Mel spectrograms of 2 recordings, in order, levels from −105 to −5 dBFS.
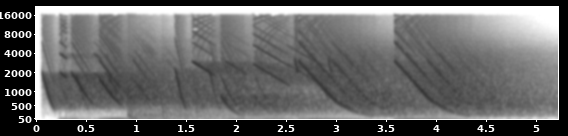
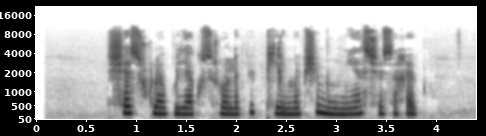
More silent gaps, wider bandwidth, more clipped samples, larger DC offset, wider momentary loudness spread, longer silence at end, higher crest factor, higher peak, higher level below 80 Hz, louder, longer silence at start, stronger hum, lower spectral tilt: neither; first, 17 kHz vs 11 kHz; neither; neither; about the same, 10 LU vs 8 LU; second, 0 s vs 0.6 s; about the same, 16 dB vs 18 dB; about the same, -6 dBFS vs -6 dBFS; about the same, -68 dBFS vs -70 dBFS; first, -19 LUFS vs -23 LUFS; second, 0.05 s vs 0.75 s; neither; second, 2 dB/octave vs -4.5 dB/octave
